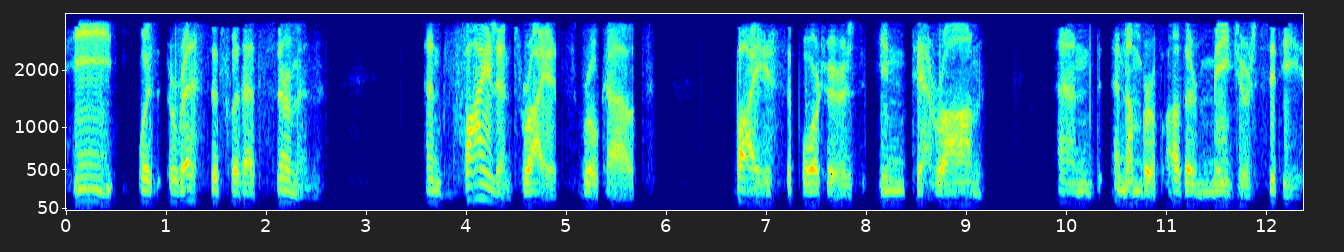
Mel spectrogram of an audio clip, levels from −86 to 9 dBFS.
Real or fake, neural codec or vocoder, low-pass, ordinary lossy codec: fake; vocoder, 44.1 kHz, 80 mel bands, Vocos; 3.6 kHz; MP3, 32 kbps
